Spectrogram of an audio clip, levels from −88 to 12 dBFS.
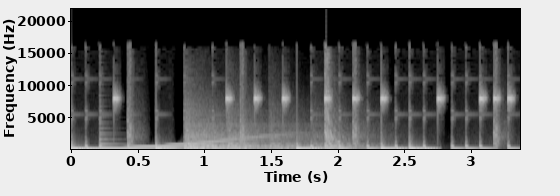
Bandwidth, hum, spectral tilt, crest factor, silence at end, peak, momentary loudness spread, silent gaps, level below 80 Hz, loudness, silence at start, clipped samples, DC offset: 17 kHz; none; -5 dB/octave; 12 dB; 0 s; 0 dBFS; 4 LU; none; -16 dBFS; -14 LUFS; 0 s; under 0.1%; under 0.1%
